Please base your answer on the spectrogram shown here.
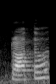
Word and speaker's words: प्रातः: पीछे विसर्ग आ गया, और विसर्ग का उच्चारण कैसे हो रहा है, जब हम बोल रहे हैं तो ह का उच्चारण हो रहा है, प्रातः।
